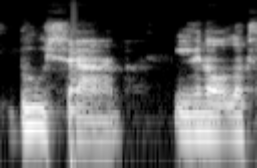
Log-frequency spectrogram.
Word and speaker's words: Busan: but I enjoyed it the last train to Pusan but they say Busan now I guess they change the pronunciation it's Busan even though it looks like a P and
